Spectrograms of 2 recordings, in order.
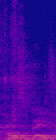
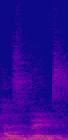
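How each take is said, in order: First: Husbands said as usbands, no h sound at the start; accented husbands, h-less; dropped h. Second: Husbands with a clear h breathed at the start; self-correcting Husbands, h pronounced; corrected h. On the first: Real, not acted. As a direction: let the h fall away in husbands. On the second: Shown as a demonstration. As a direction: repeat Husbands carefully, sounding the h. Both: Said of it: "I'm sorry, my accent".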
